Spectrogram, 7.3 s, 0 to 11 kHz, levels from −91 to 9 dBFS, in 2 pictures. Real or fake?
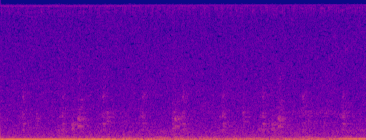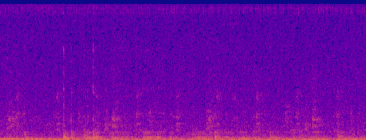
real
